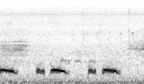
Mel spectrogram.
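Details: Spotted dove in a calling fight between a trained decoy and a distant wild bird that ends up driven off. Loud, clear coos sound, short notes alternating with longer slurred ones, about five in under three seconds.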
